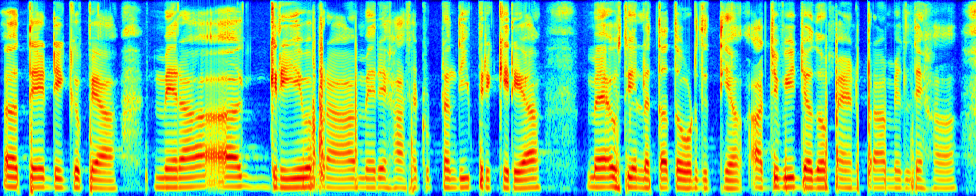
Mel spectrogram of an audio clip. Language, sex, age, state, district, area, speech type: Punjabi, male, 18-30, Punjab, Patiala, rural, spontaneous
